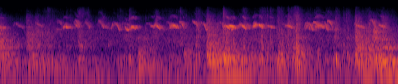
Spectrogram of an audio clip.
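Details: Chicks aged three weeks in their brooder give busy high-pitched cheeps in fast runs, with a low hum and rustling bedding in the background.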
